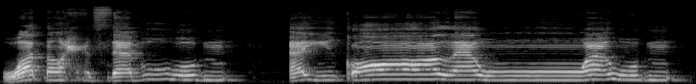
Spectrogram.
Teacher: تنوین کے بعد حروف یرملون میں سے واو آ گیا، تو یہاں پر ہم نے ادغام مع الغنہ کرتے ہوئے پڑھنا ہے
